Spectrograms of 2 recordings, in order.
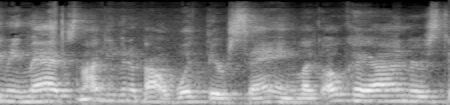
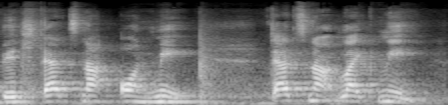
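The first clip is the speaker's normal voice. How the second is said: normal talking voice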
